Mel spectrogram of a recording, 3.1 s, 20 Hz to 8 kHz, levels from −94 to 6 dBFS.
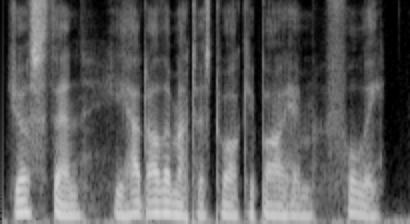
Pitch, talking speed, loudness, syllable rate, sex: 100 Hz, 175 wpm, -18 LUFS, 5.5 syllables/s, male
